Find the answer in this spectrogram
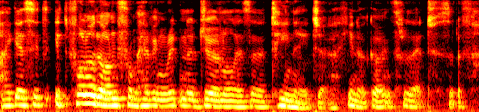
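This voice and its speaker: A woman with a German accent speaks at a fairly low pitch with ordinary pitch variation, with audible room echo and noticeable background noise. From Germany. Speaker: writer and former academic. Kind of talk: casual chat.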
